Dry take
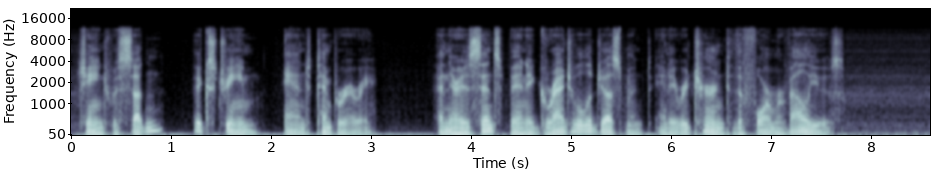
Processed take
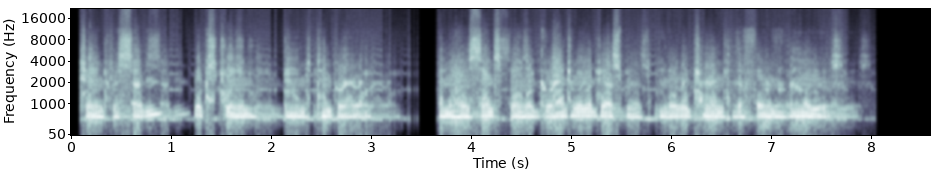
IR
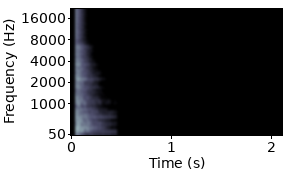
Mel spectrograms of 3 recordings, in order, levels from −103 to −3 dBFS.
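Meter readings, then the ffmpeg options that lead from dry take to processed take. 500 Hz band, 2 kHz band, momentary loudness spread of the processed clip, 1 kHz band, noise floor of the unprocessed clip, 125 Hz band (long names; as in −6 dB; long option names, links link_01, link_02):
+16.5 dB, +12.0 dB, 7 LU, +23.0 dB, −50 dBFS, −15.5 dB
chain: -filter_complex "[0:a]afftfilt=real='real(if(lt(b,1008),b+24*(1-2*mod(floor(b/24),2)),b),0)':imag='imag(if(lt(b,1008),b+24*(1-2*mod(floor(b/24),2)),b),0)':win_size=2048:overlap=0.75,agate=range=-11dB:threshold=-41dB:ratio=16:detection=peak,acrossover=split=390[link_01][link_02];[link_02]aeval=exprs='0.562*sin(PI/2*2.51*val(0)/0.562)':channel_layout=same[link_03];[link_01][link_03]amix=inputs=2:normalize=0,lowshelf=frequency=200:width_type=q:width=1.5:gain=-8.5,aeval=exprs='val(0)*gte(abs(val(0)),0.0224)':channel_layout=same,asplit=2[link_04][link_05];[link_05]highpass=frequency=720:poles=1,volume=15dB,asoftclip=type=tanh:threshold=-1dB[link_06];[link_04][link_06]amix=inputs=2:normalize=0,lowpass=frequency=5000:poles=1,volume=-6dB,asplit=2[link_07][link_08];[link_08]aecho=0:1:281:0.188[link_09];[link_07][link_09]amix=inputs=2:normalize=0,volume=-1dB"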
